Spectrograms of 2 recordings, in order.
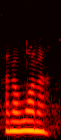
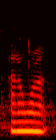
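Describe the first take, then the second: No difference in how they are said.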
